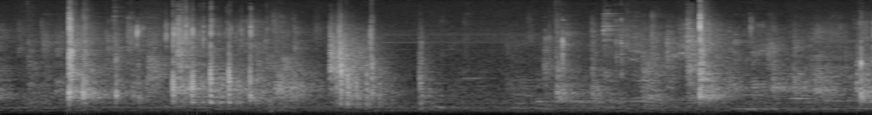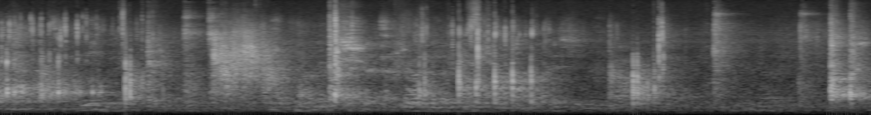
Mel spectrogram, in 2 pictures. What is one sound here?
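Dice clatter onto a board.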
